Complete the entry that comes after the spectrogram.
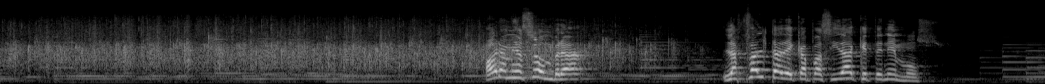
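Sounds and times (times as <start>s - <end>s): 
audience applauding: 0.0s - 7.6s
speech: 4.8s - 6.0s, 7.2s - 9.4s.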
